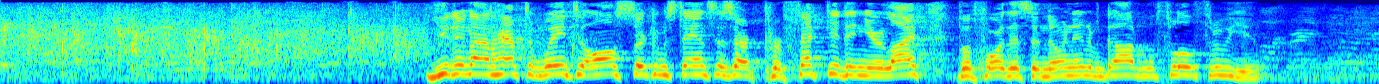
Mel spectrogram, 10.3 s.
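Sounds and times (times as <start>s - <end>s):
church audience clapping: 0.0s - 4.4s
speech: 3.2s - 9.6s.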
